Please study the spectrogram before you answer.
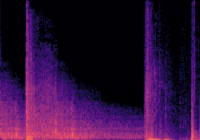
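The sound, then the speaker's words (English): Gunfire in a gun battle against villains, with shooters on a roof: a few sharp, loud shot bursts at irregular intervals over a steady, noisy background. “we are in the thick of a gun battle with an array of villains who are shooting at us for who knows why.”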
